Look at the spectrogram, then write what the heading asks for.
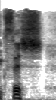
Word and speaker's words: ichthys: I know we've seen the big fish, the ichthys, as it's pronounced.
